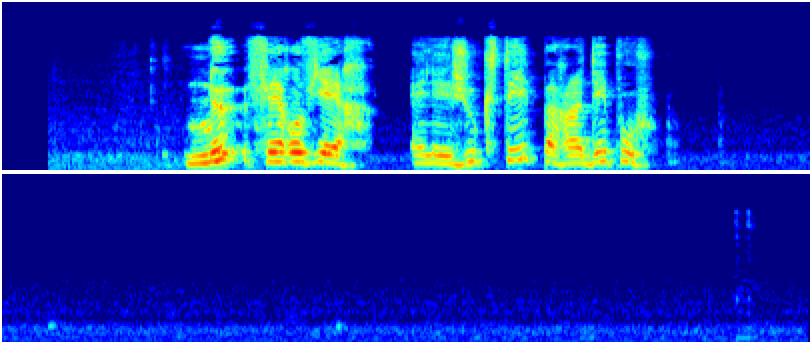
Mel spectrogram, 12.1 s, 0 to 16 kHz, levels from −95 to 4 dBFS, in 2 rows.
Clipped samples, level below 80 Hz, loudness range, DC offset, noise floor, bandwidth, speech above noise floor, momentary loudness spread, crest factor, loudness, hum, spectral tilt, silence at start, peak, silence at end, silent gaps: under 0.1%; -66 dBFS; 11 LU; under 0.1%; -73 dBFS; 7.4 kHz; 53 dB; 16 LU; 24 dB; -21 LUFS; none; -5.5 dB/octave; 1.35 s; -2 dBFS; 7.25 s; none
